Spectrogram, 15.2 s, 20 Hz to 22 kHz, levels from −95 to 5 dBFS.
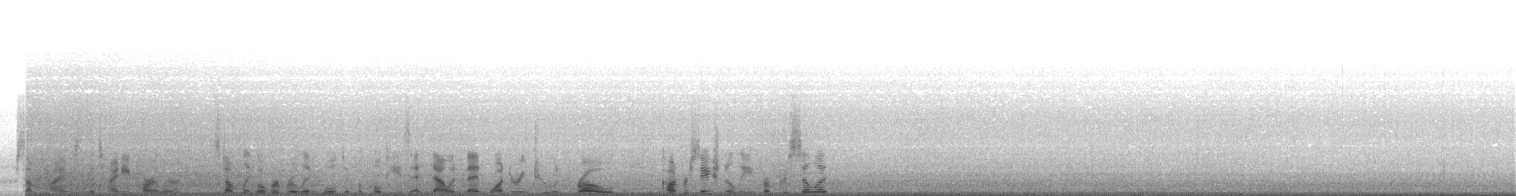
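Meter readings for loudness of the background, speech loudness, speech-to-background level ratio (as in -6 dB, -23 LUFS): -33.0 LUFS, -29.0 LUFS, 4.0 dB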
